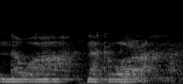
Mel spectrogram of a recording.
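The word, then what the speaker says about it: Nakarawa: The other lock, I'm gonna go with Fiji's Nioni Nakawara. That's how you pronounce it.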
